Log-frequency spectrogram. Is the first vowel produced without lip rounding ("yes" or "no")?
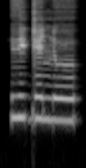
yes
